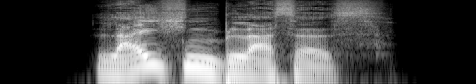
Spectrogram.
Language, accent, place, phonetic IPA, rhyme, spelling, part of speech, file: German, Germany, Berlin, [ˈlaɪ̯çn̩ˈblasəs], -asəs, leichenblasses, adjective, De-leichenblasses.ogg
- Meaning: strong/mixed nominative/accusative neuter singular of leichenblass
